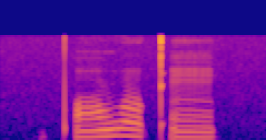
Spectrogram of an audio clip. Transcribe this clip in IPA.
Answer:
pʼɔ̃wokʼẽ

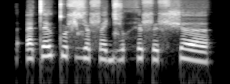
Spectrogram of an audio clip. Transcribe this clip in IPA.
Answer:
ʔætɛtʷʌʂ ʑɜʂɛd͡ʑʊhɪʂ iʂʃɜ

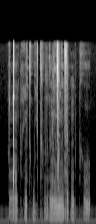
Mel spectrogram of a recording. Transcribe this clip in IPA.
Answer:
ŋ͡ǃɔ̃phĩtʰwi̤ tʰurɛ̃ŋ͡ǀĩ d͡zɛpŋʷi̤pʰʊ

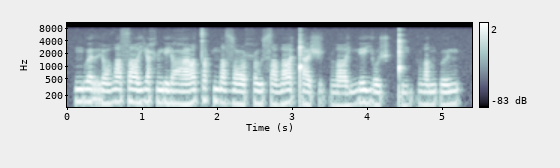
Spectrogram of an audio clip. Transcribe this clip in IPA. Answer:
ŋuɐ̯rʉ ðˤasˤi jiħ ŋejʕa tˤɨknizˤo ħusɐðˤe ǃaʃɐkðˤej ŋejoʃ ǃik ðˤanpɵn

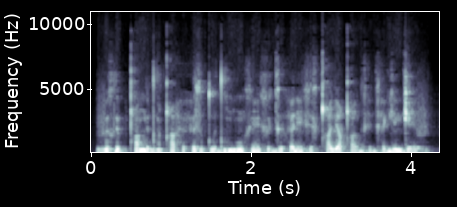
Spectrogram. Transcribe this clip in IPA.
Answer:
vʏxɾʲub qʰuŋʏdɡɛ̃ qʰehʏhʏzʏ tʷedɡũb ũ xẽ xʏɡʲuhɛ ɾʲẽ xexqʰelʲe qʰulɡʱeɡʱɛɡʲẽ ɡʲev

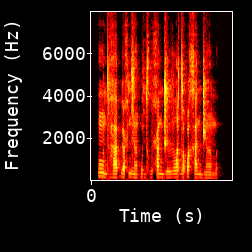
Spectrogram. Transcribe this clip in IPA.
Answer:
õ dʱa ɓʏħ nzə̃ɓʊdʱuħ ənd͡ʒʏlːi dˤəɓəxa nd͡ʒə̃m

